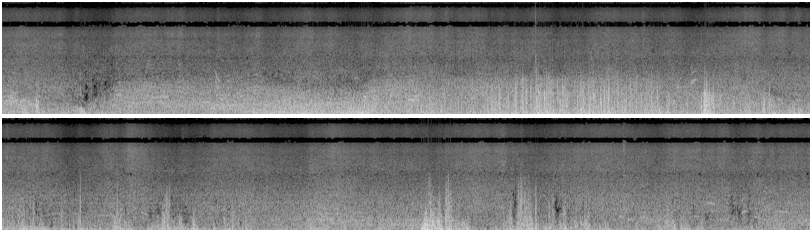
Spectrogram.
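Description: Wind buffeting the microphone on the deck of a moving ferry, over the rush of water alongside the boat. The rushing comes and goes in gusts, with a couple of sharper blasts partway through.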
